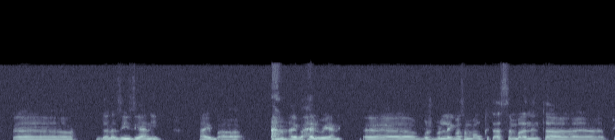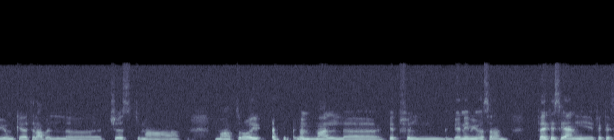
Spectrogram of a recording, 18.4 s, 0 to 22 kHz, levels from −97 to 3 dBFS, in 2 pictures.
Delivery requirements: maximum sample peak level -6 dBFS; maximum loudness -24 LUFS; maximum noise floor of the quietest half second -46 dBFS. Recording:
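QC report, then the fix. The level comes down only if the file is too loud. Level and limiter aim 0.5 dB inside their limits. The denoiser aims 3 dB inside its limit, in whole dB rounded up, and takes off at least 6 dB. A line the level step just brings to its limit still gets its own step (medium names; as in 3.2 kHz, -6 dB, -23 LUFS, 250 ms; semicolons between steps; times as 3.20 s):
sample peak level -8.5 dBFS: pass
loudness -28.5 LUFS: pass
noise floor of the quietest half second -56 dBFS: pass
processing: none needed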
